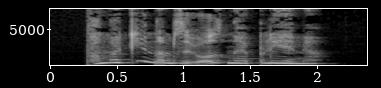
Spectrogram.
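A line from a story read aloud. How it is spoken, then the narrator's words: Breathed out. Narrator (Russian): выдохнул он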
